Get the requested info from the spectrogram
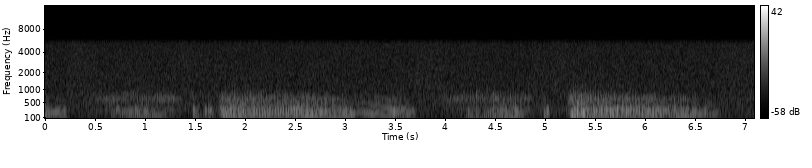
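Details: An adult woman (mom) snoring heavily: loud, rough, fluttering snores on each breath in, separated by quieter breaths out; two strong snoring cycles.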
